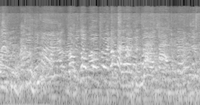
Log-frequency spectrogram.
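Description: Overlapping chatter of several people talking, with a low steady hum that stops about a second in.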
